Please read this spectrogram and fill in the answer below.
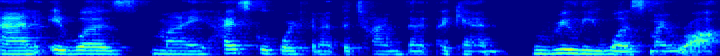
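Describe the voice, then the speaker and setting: A woman talks at a fairly low pitch. Her voice is somewhat breathy. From Trinidad. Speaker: webinar panelist sharing mental health story. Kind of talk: personal testimony. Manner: hesitant with frequent fillers.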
